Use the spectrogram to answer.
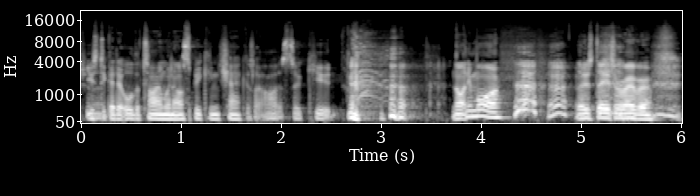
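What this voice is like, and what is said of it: British accent. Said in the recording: “Usually people say, oh, I love your British accent.”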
